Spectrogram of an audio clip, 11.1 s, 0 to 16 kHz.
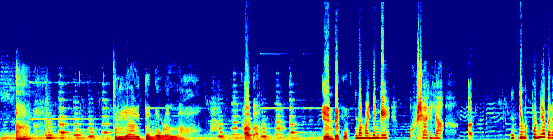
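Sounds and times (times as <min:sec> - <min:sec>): faint background music: 0:00.0 - 0:11.0
person speaking: 0:02.2 - 0:05.7.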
